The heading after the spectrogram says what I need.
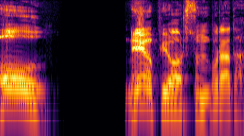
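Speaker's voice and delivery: calling out in a full voice. Narrating a tale: a horseman calls to a man about to jump, booming voice. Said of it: "gür bir ses duymuş".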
